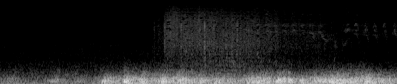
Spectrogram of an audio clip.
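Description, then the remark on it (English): Deep, rolling thunder rumbles steadily as a storm comes in, swelling louder after the first second, with a hiss of rain or wind rising over it midway. No voices are heard. “Looks like a storm's coming in.”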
